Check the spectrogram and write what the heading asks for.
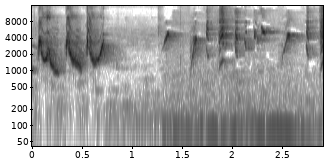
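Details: Long-tailed shrike singing in its lively competition style with mimicked fill-ins: three loud, harsh, grating notes, then a jumble of quick upslurred whistles and chips over a low steady hum.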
